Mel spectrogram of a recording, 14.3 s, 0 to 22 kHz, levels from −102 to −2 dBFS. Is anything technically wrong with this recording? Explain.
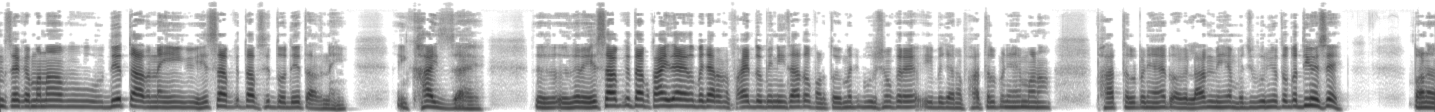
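No, nothing technically wrong can be heard in this speech recording. No fault shows up anywhere in it.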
